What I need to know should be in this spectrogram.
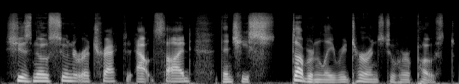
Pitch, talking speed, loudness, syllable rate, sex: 130 Hz, 170 wpm, -20 LUFS, 5.1 syllables/s, male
